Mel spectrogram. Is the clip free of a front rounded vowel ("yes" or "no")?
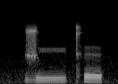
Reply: no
